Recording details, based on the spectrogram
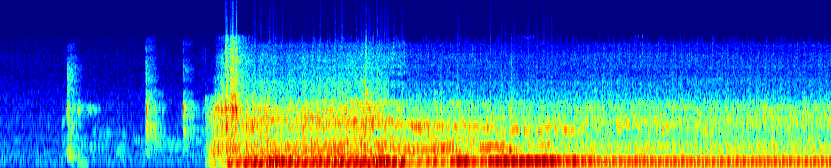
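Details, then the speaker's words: Yamaha Mio J scooter with weak electric starter complaint (battery or starter dynamo suspected): three kick-start strokes, then catches at once and settles into steady even idle; kick start fine. "engkol langsung nyala"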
